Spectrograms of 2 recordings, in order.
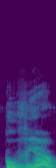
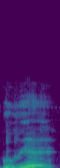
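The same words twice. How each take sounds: First: The name is said with an English accent. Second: The name is said with a French accent. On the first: The speaker calls it wrong. "I could say Bouvier" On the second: The speaker calls it right. "pronounced with a French accent, like Bouvier"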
